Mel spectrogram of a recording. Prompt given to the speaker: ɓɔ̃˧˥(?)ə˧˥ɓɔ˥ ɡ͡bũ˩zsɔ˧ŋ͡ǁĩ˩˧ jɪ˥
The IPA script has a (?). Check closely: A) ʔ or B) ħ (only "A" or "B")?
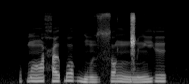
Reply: B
